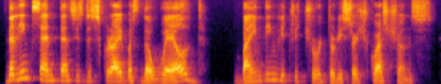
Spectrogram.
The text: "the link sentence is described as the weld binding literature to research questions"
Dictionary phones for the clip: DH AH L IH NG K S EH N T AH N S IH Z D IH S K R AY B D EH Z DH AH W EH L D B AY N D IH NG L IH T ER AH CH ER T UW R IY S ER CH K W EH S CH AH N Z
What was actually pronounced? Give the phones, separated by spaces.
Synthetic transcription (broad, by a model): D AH L IH NG K S EH N T AH N S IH S D IH S K R AY B D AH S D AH W EH L D B AY N D IH NG L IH T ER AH CH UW T UW R IY S ER CH K W EH S CH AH N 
